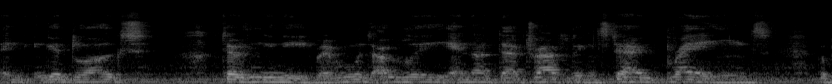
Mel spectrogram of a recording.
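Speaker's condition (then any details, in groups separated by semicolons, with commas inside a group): Brain injury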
